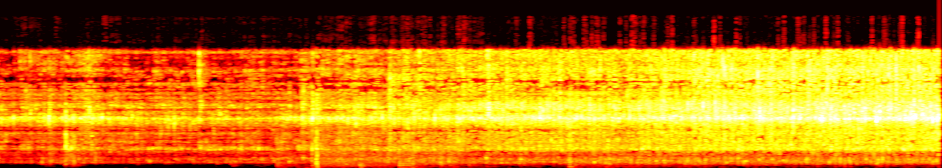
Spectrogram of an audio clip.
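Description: Clear, natural well water runs through a rural field channel for irrigation. A steady trickling and gushing stream grows gradually louder and fuller over the clip, heard close with no voices.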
